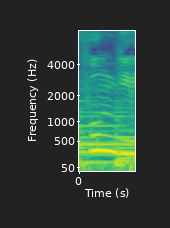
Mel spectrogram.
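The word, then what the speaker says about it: funghi: খাওয়ার চেষ্টা করি সো ফাঙ্গি মানে হচ্ছে মাশরুম ভিজা ইটালিতে ফুঙ্গি বলে ওরা উচ্চারণটা আর নরমালি যেটা ফাঙ্গি বলি আমরা সেটা মাশরুম পিজ্জা কিছু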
